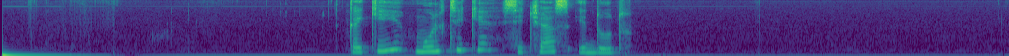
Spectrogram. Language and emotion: Russian, neutral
